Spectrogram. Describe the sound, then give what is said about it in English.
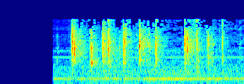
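Rapid, uneven clicking of keys on a computer keyboard as homework is written in a new document, clear, with a steady low hum underneath; the typing starts after a brief silence and continues without any talking. “Next, you write your homework in the New Document. Use the keyboard.”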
